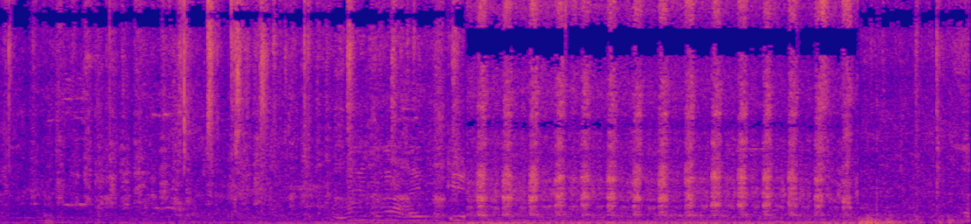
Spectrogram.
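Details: Little John, a male Labrador Retriever, pants in quick, even breathy bursts, several per second, through the second half. A man speaks Tamil over low rumbling background noise in the opening seconds.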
